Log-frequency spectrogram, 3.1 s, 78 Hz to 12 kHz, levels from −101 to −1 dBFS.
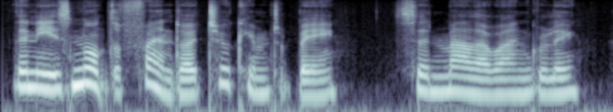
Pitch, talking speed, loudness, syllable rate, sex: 200 Hz, 275 wpm, -18 LUFS, 6.7 syllables/s, female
